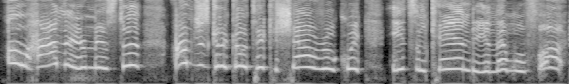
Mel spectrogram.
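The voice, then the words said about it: Adult imitating a young girl's voice. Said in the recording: “have like an adult do like a child's voice”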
